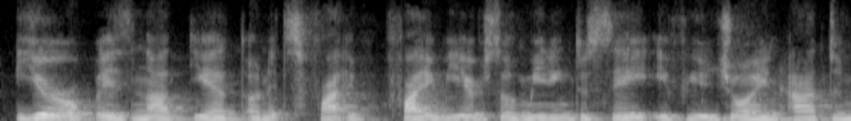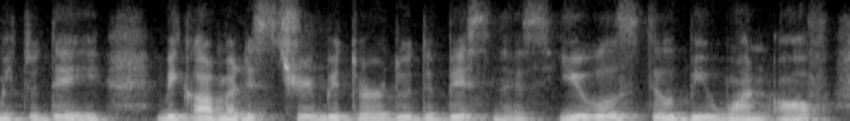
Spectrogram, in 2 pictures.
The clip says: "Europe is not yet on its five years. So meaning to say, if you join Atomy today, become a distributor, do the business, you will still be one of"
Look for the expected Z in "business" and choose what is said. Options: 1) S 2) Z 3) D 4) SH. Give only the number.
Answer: 1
